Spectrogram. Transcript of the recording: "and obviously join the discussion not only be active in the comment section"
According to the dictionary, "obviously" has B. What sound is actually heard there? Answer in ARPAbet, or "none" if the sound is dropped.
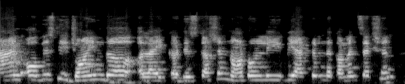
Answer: B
